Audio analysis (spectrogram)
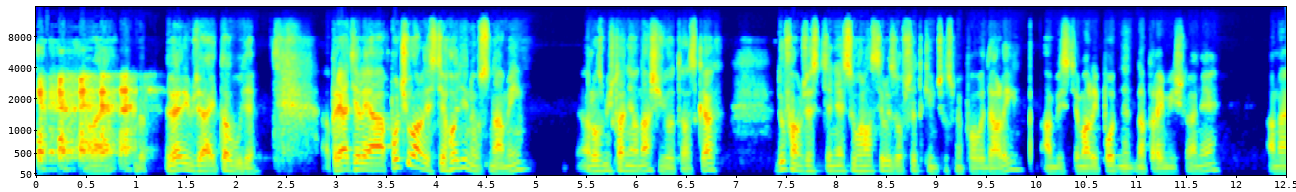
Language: Slovak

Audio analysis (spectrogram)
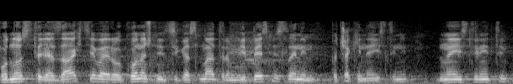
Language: Croatian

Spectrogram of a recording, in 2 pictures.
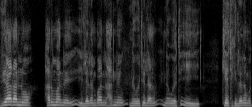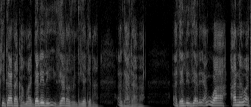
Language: Ngamo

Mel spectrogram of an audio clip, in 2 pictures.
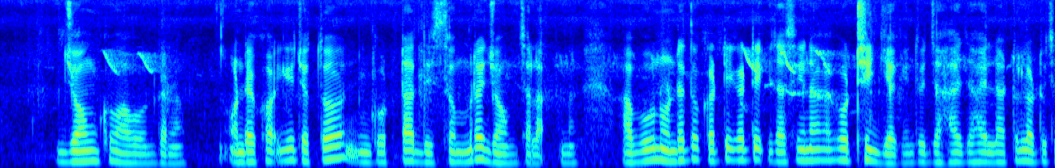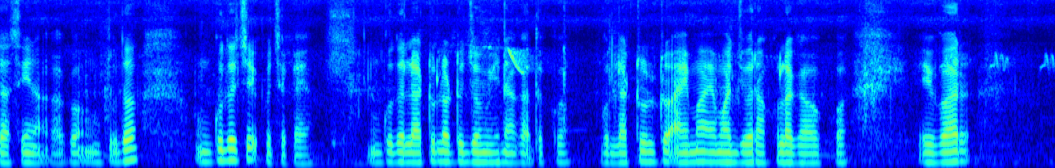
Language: Santali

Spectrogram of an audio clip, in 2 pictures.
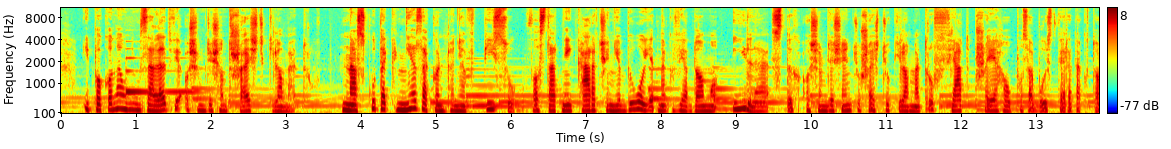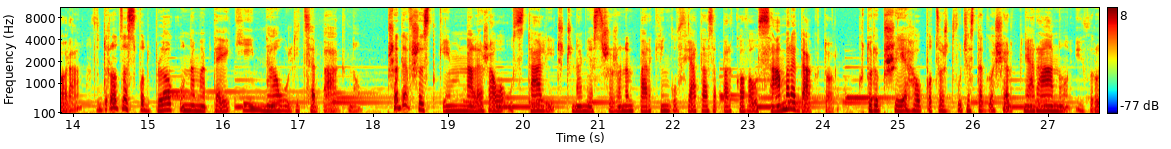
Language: Polish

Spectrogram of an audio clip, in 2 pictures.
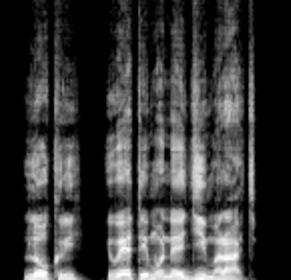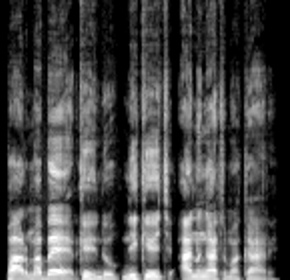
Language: Luo (Kenya and Tanzania)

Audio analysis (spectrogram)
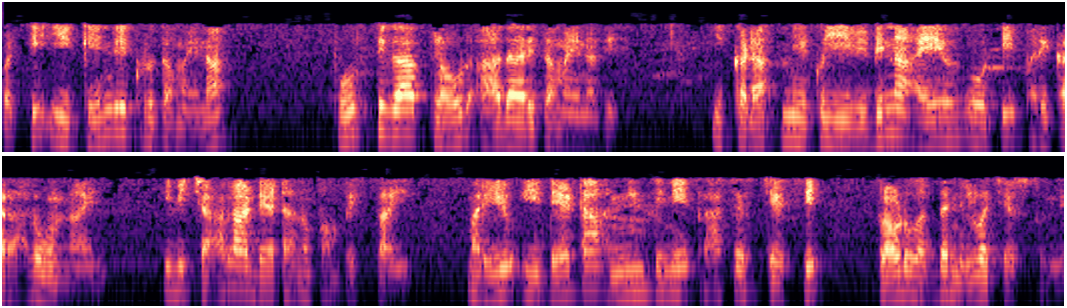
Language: Telugu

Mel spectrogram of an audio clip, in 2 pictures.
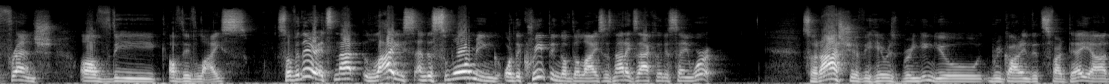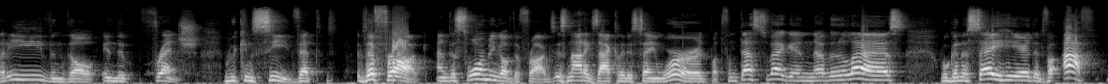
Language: English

